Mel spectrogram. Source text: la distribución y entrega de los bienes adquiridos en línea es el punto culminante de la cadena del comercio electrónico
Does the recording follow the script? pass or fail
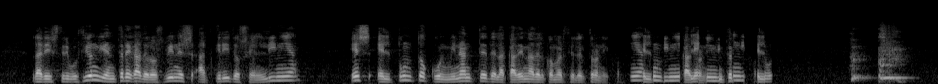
fail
